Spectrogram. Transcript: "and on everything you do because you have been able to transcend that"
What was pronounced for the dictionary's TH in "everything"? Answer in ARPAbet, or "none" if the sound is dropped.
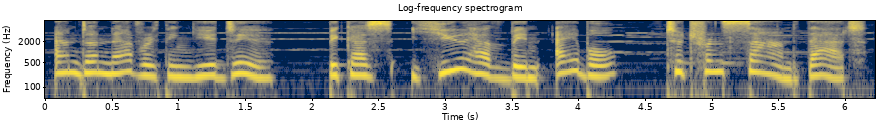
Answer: TH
